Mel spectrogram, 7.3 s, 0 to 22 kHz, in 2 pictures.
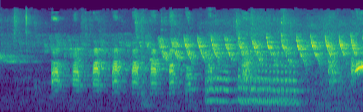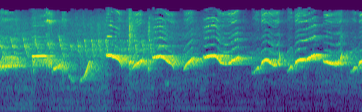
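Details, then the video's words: Tame caged Chinese hwamei in fighting song: opens with a fast harsh rattling buzz, then breaks into rapid rich whistled notes, rolling and bouncing up and down in quick succession. "Họa mi số 1120 Chim thuần 100% sách tay hót đấu đá rất tốt"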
